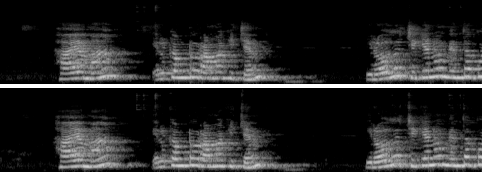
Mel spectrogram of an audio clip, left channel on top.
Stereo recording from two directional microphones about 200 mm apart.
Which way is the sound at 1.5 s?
45° right (ahead or behind).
